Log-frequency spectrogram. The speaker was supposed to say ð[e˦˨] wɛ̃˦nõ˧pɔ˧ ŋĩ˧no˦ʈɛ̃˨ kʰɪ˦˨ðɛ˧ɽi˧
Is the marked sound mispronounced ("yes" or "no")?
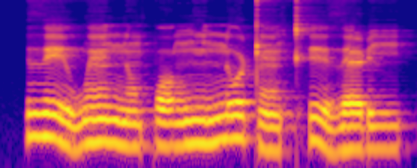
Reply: no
